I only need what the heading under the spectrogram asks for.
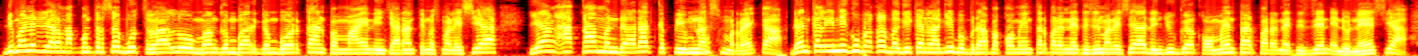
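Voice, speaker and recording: Smooth high-voiced male video narrator. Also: fairly quick, no room sound.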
